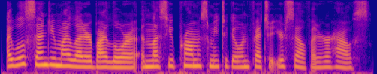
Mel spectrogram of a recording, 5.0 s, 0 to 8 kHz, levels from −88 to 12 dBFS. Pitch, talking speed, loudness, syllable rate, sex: 205 Hz, 250 wpm, -17 LUFS, 5.9 syllables/s, female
